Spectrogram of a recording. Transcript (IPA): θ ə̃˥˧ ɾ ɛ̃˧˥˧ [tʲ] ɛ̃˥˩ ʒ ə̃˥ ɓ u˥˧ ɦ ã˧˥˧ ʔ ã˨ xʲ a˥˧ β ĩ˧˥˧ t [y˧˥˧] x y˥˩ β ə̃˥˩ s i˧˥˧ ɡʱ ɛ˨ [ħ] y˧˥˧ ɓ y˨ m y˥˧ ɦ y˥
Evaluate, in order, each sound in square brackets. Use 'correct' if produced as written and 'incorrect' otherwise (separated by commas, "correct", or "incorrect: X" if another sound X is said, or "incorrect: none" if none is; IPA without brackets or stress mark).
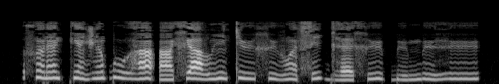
incorrect: kʲ, incorrect: y˥˧, incorrect: x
